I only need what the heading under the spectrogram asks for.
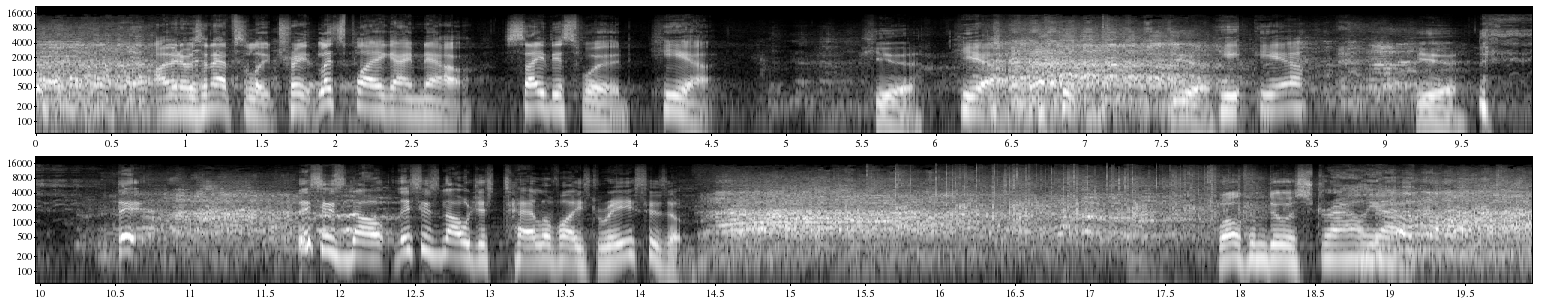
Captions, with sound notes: I mean, it was an absolute treat. Let's play a game now. Say this word 'here'. (STRONG WELSH ACCENT) Here. Here. Here. Here. Here. (LAUGHS) This is now... This is now... just televised racism. (LAUGHTER) Welcome to Australia.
